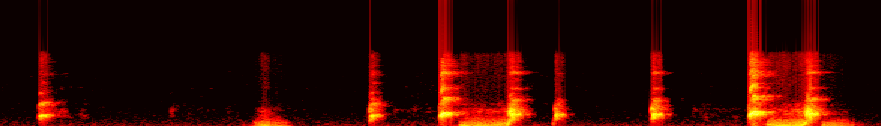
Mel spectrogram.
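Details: Siberian Husky barking in its sleep indoors: short, muffled woofs scattered irregularly over twelve seconds, some in close pairs, with soft low breathy huffs between them in a quiet room.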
